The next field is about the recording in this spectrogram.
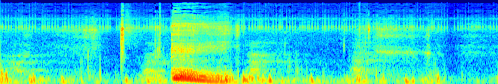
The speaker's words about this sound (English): If I seem a bit distracted, it's because I hear a dog barking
